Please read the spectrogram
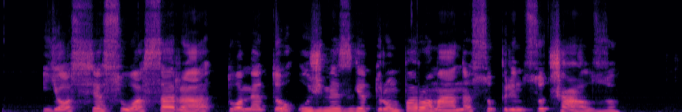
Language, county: Lithuanian, Vilnius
